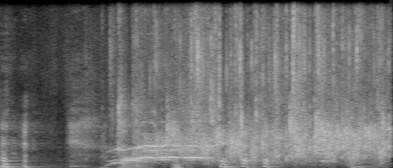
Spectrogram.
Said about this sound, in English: All right, welcome to Super Data Science live on stage at the Open Data Science Conference West, ODSC West in San Francisco. Let's get a crowd cheer.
